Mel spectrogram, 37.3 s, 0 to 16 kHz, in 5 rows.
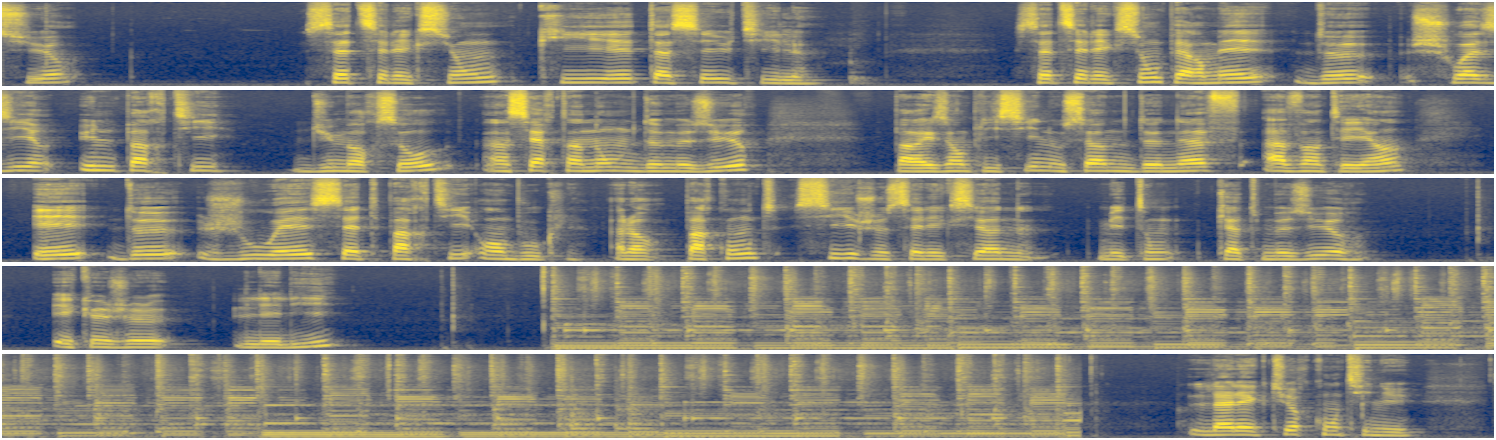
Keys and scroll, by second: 25.1 [, 35.2 space.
